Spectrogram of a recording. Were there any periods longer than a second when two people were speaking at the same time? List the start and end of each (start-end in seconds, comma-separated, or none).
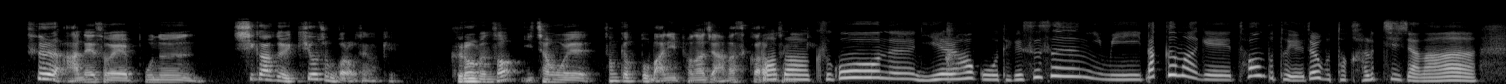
none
